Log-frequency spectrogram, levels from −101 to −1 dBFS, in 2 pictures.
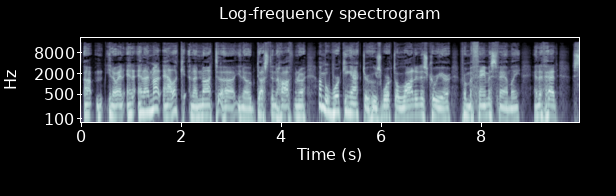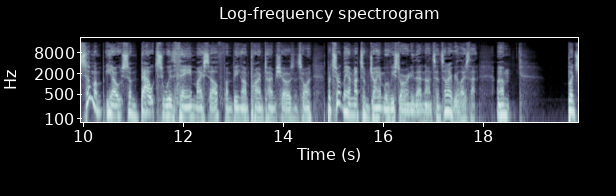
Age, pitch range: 40-59, 100-130 Hz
